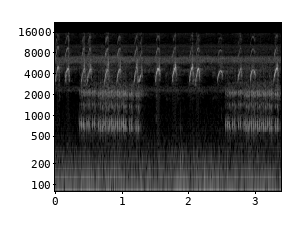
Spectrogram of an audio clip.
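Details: White-breasted waterhen chick calling for its mother: dense, quick, high upslurred chirps roughly four a second, overlapping two long buzzy rattles, with a persistent high whine and soft low rumble.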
